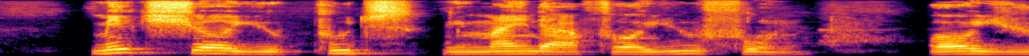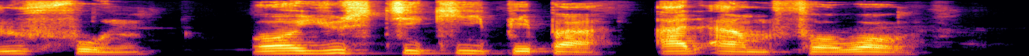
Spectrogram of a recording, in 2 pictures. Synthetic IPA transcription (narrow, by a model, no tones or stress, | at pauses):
mekʃɔjupʰutɹimãɪ̃ndafɔjufõn | ɔjufõn | ɔjustʰikʰipepa | ʔadãmfɔwɔl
